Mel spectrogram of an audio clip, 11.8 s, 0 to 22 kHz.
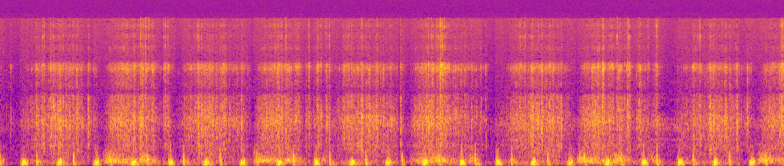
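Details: Steady low thumping heartbeat at about 109 beats a minute, with breathing noise underneath, recorded during paper-bag rebreathing (part one).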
